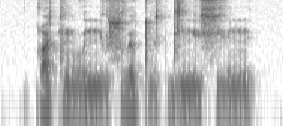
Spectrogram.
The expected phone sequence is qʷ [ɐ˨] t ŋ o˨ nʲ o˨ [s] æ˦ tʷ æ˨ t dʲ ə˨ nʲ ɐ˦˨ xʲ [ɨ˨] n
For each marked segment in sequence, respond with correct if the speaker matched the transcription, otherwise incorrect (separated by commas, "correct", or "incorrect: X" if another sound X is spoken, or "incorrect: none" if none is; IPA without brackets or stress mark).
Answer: incorrect: ɐ˦˨, incorrect: sʷ, correct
